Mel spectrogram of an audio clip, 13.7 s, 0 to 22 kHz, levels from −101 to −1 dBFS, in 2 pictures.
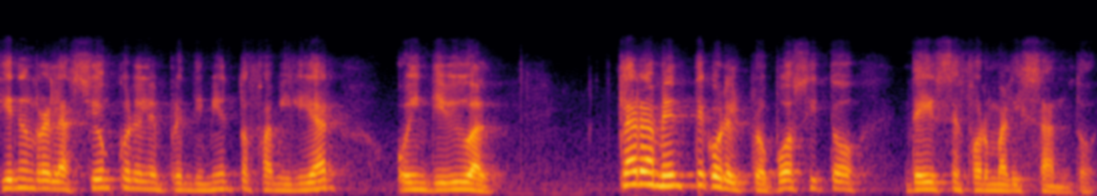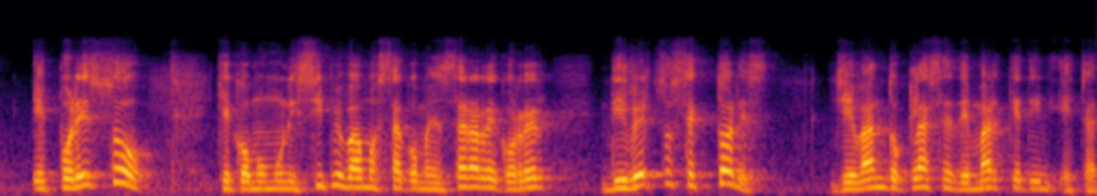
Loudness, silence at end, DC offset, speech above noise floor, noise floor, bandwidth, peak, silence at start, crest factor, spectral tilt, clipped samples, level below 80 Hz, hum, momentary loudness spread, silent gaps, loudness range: -20 LUFS; 0 s; under 0.1%; 35 dB; -55 dBFS; 7.8 kHz; -4 dBFS; 0 s; 18 dB; -6.5 dB/octave; under 0.1%; -60 dBFS; none; 11 LU; none; 3 LU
